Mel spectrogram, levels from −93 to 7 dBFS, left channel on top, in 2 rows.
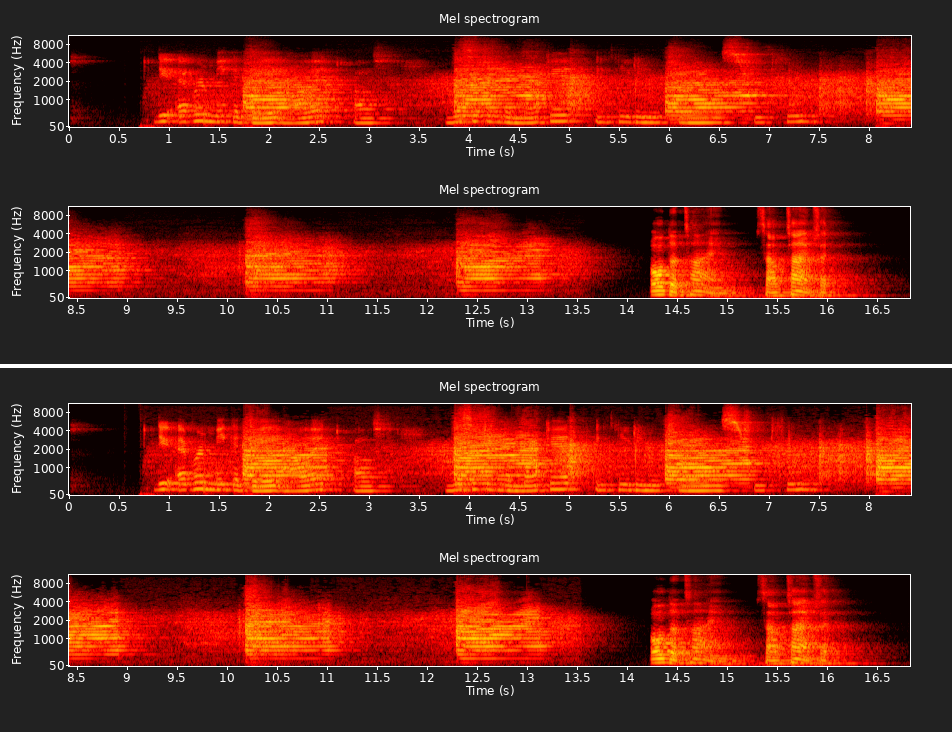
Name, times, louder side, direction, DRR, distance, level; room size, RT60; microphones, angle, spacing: sound 1, 0.7-0.8 1.0-2.6 3.2-9.0 9.5-11.4 11.7-13.5, right 3 dB, 70° right, 1.2 m, -31 dB
voice 1, 0.8-2.6 2.8-7.5, right 3 dB, 45° right, 4 dB, 0.9 m, -36 dB
voice 2, 14.2-16.0, left 2 dB, 20° left, 4 dB, 0.8 m, -30 dB
14.0 x 11.0 x 2.3 m, 1.1 s
head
